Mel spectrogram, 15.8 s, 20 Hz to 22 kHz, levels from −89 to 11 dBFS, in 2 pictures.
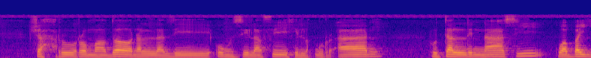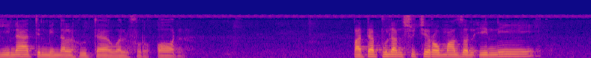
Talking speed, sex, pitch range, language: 60 wpm, male, 115-150 Hz, Indonesian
